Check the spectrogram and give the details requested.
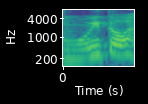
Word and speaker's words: mojito: Letter J is not generally silent, but I can think of a drink's name, which is mojito. So mojito has J silent, but again, it's a proper noun.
